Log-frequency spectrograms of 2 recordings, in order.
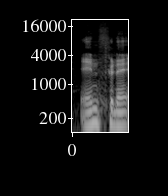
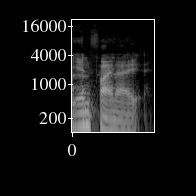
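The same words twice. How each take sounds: First: The second i has a short vowel sound. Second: The second i has a long vowel sound. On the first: The speaker calls it wrong. "infinite is wrong" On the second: The speaker calls it right. "the E makes the I long... it should be infinite"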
